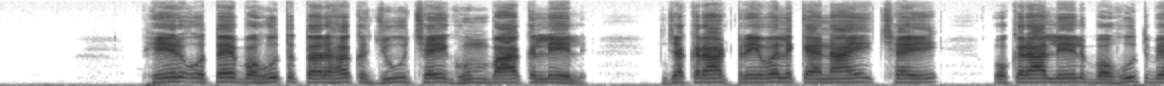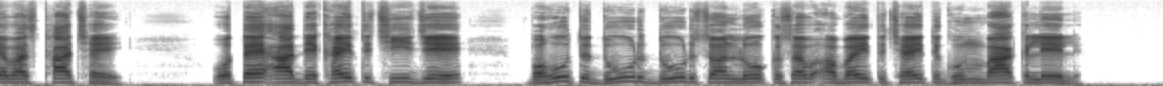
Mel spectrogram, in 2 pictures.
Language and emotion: Maithili, neutral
